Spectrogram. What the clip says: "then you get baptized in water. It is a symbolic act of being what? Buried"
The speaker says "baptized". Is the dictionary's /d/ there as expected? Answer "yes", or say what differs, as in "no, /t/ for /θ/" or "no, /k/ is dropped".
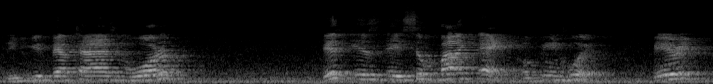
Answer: yes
